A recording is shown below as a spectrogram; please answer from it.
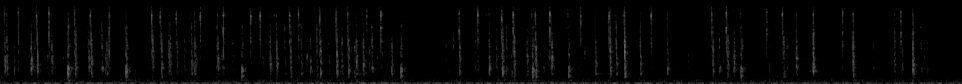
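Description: Long red nails type and click on a Lofree mechanical keyboard with a plastic frame and round keycaps, ending with one hand. Rapid, bright plastic clicks and clacks come in quick runs, with brief pauses near 4 and 7 seconds, over a faint low hum.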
